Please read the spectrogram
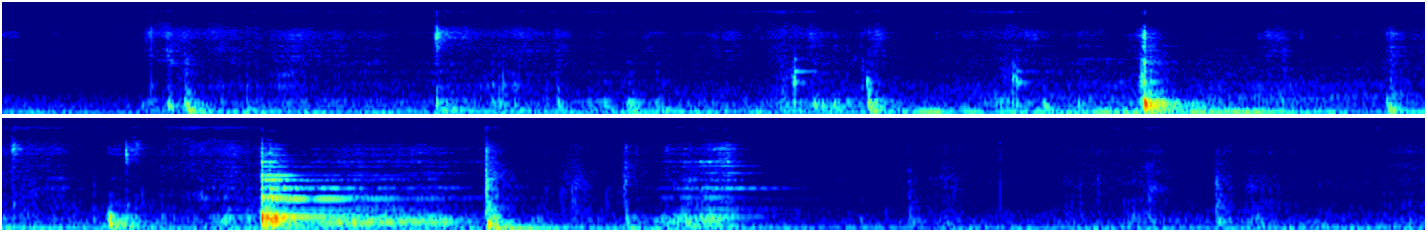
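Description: Stainless steel stand-mixer bowl knocked and scraped as dough is pulled out of it by hand, with several sharp clanks. The loudest clank, about six seconds in, leaves the bowl ringing briefly.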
